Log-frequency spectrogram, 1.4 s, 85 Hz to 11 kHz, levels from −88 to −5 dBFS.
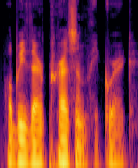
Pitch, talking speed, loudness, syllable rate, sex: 85 Hz, 215 wpm, -20 LUFS, 6.8 syllables/s, male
